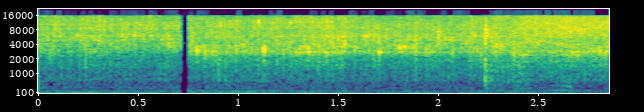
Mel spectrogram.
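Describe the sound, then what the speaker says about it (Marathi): Eggplant sautés in a pan for a spiced stuffed eggplant dish, a loud, steady, close frying hiss with a brief stir-like scrape partway through and no voices. "थोडेसे वांगे परतून घ्यायचे"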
